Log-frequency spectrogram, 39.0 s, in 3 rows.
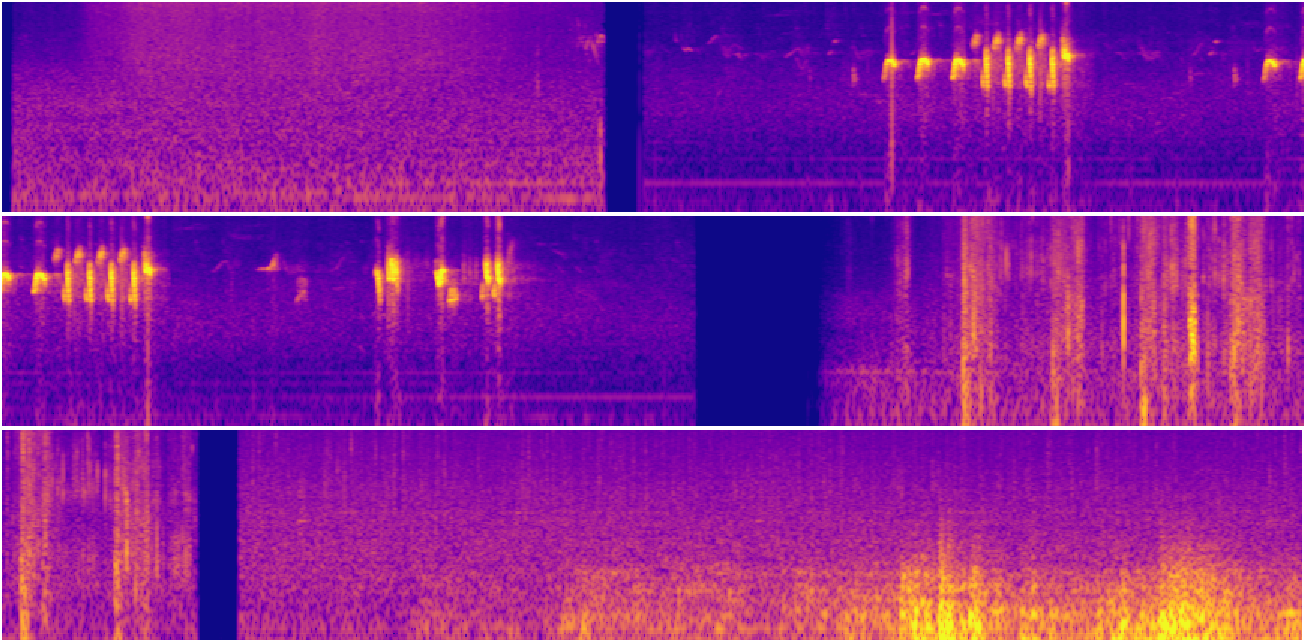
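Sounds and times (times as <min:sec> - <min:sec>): songbird singing: 0:00.1 - 0:00.8, 0:05.0 - 0:20.0
steady hiss: 0:00.8 - 0:06.0.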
